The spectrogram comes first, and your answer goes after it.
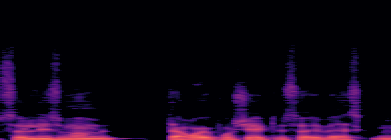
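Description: A man speaks in a dark, mellow tone with ordinary pitch variation. The background is quiet. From Denmark, Aarhus. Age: 40s. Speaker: YouTuber and minibus driver. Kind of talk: casual vlog monologue. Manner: halting, many fillers and repeats. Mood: calm, reflective. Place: studio.

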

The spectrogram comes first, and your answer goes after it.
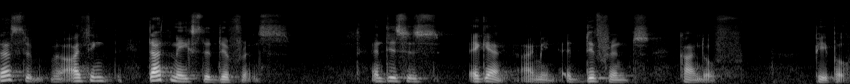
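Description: Here a man talks at a fairly slow pace. He leaves long, frequent pauses. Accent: Turkish. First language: Turkish. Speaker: business executive. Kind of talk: fireside chat. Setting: stage with audience. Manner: halting.

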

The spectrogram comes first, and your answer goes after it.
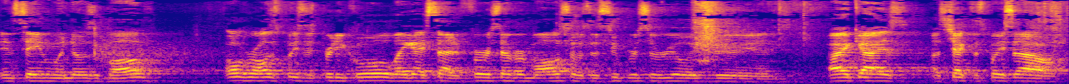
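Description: A man's flat, monotone voice at a fairly quick pace, with audible room echo and light background noise. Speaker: urban explorer host. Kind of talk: casual vlog chat. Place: hall. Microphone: camera far.

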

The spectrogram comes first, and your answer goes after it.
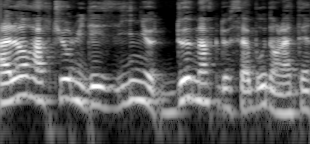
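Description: The intonation here is lively. It is plain reading aloud.

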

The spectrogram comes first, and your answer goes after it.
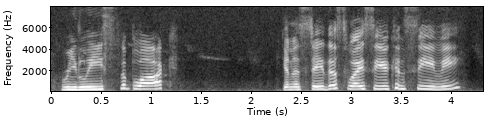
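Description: A woman speaks at a very slow pace in a high pitch with ordinary pitch variation, and the sound is dry with no echo. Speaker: yoga instructor. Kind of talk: instruction cues in a fitness class. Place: garden. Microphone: lapel.

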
